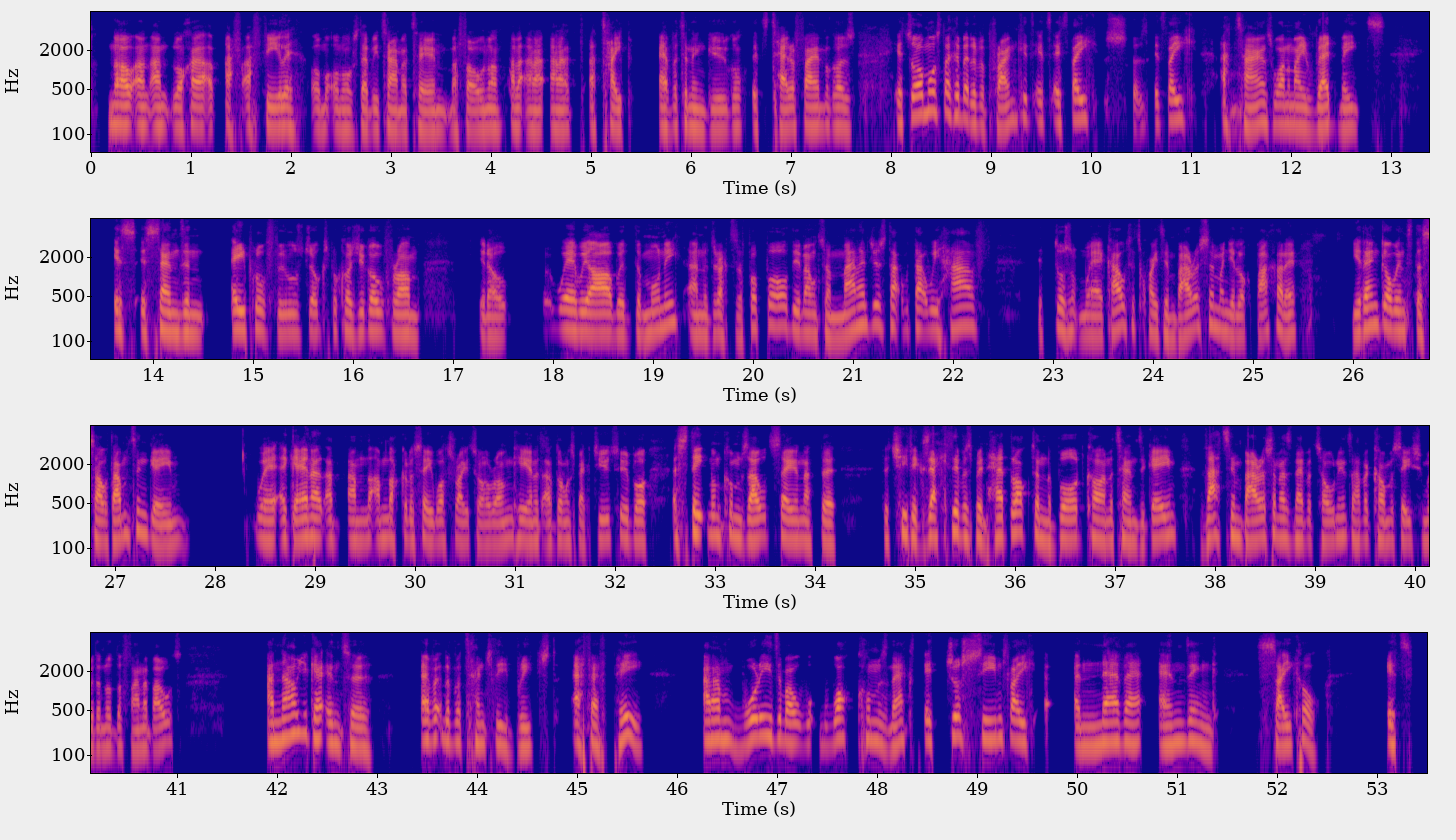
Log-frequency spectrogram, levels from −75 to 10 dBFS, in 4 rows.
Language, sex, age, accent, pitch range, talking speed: English, male, 30-49, British, 130-155 Hz, 200 wpm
